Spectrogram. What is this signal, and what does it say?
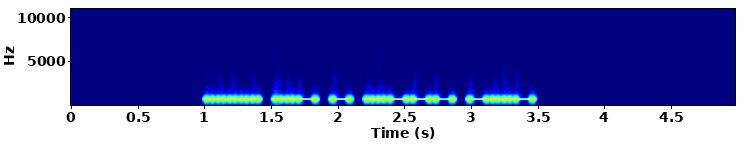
Morse code, heard as a keyed tone, about 27 wpm, 700 Hz. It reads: 5UT2X
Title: Code Groups - 5 Letter:Numbers - 28wpm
